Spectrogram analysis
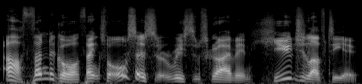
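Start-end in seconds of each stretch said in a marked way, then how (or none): none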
